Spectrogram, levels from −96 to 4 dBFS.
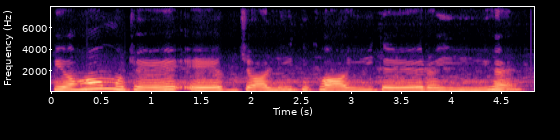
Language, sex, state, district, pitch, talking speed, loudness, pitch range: Hindi, female, Madhya Pradesh, Katni, 225 Hz, 100 wpm, -16 LUFS, 215-245 Hz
